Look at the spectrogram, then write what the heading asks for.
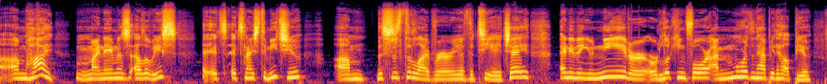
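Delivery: shy, nervous, halting and hesitant delivery. Narrating a scene, the speaker voices Eloise greeting the arriving group, shy and nervous. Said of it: "she's like really shy and nervous".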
